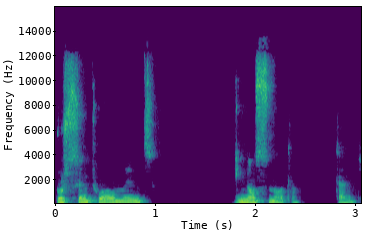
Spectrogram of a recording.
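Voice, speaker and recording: A man with a fairly high pitch and a dark, mellow tone sounds somewhat breathy, speaking at a moderate pace with ordinary pitch variation. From Madeira, Portugal. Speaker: engineer and company head. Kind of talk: interview.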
